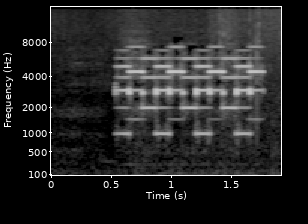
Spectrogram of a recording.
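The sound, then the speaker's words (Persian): A telephone rings with a loud electronic ringtone: a rapid, repeating pattern of high tonal chirps that starts abruptly, holds steady for just over a second and then stops, with no talk. “تلفن.”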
